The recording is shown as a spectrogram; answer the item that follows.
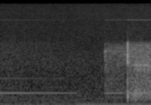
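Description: Faint hiss of an open UHF air-to-ground radio channel between unanswered comm checks to the space shuttle Columbia: a thin steady tone for the first second, then a band of static comes up about a second and a half in, with a single click.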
